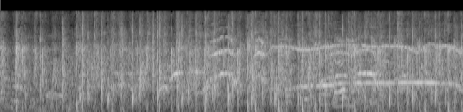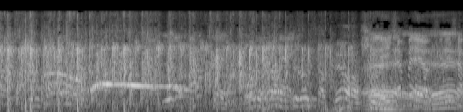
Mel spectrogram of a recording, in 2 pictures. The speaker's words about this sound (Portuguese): É, para um cabra como esse, merece ser aplaudido de pé.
